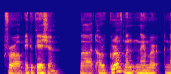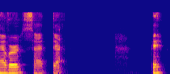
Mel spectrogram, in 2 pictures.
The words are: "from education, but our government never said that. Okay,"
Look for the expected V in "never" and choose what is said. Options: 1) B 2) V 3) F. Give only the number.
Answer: 2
